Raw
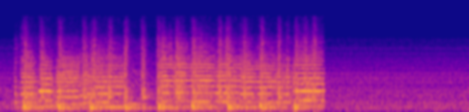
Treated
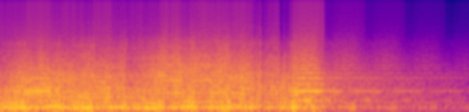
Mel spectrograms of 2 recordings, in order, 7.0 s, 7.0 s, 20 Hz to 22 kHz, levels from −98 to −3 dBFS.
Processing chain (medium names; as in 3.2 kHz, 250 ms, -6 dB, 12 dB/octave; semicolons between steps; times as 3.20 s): reverse spectral sustain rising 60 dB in 2.27 s; bass shelf 72 Hz +11 dB; in parallel at -8 dB: Schmitt trigger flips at -28 dBFS; on the sum: Chebyshev shaper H 4 -7 dB, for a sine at -8 dBFS; on a send: echo whose repeats swap between lows and highs 302 ms, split 1.5 kHz, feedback 74%, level -11 dB; 3.79–4.37 s: on the sum: transformer saturation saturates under 840 Hz; trim +2 dB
